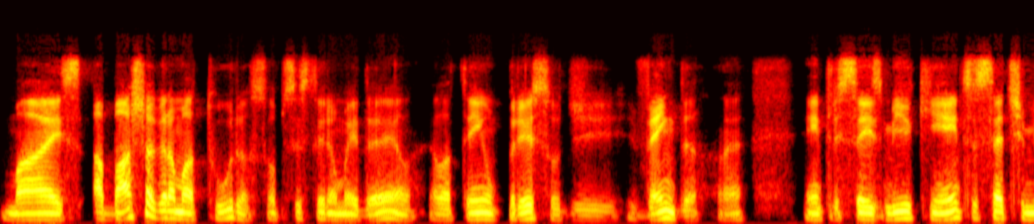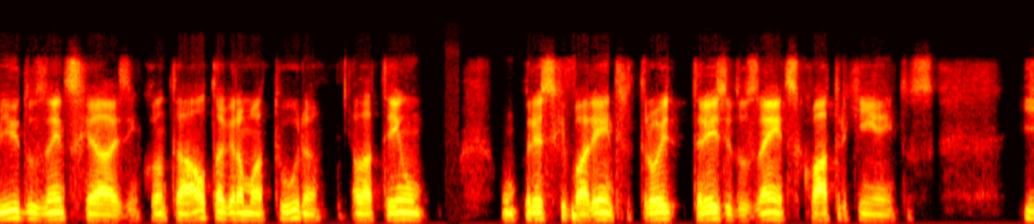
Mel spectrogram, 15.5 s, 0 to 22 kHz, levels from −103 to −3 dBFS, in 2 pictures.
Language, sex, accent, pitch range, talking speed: Portuguese, male, Brazilian, 105-120 Hz, 155 wpm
